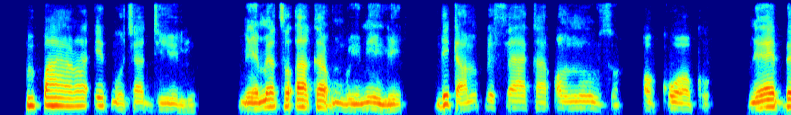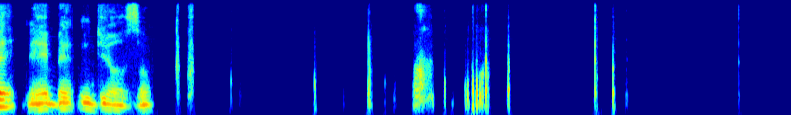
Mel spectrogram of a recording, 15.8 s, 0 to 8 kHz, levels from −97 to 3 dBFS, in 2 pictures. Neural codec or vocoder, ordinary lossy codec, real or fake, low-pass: codec, 24 kHz, 3 kbps, HILCodec; none; fake; 7.2 kHz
